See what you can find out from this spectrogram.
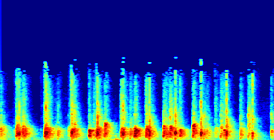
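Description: An audience applauds the shaker player after the song Danny Boy, a dense burst of loud clapping with a steady, almost rhythmic pulse and no voices on top.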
